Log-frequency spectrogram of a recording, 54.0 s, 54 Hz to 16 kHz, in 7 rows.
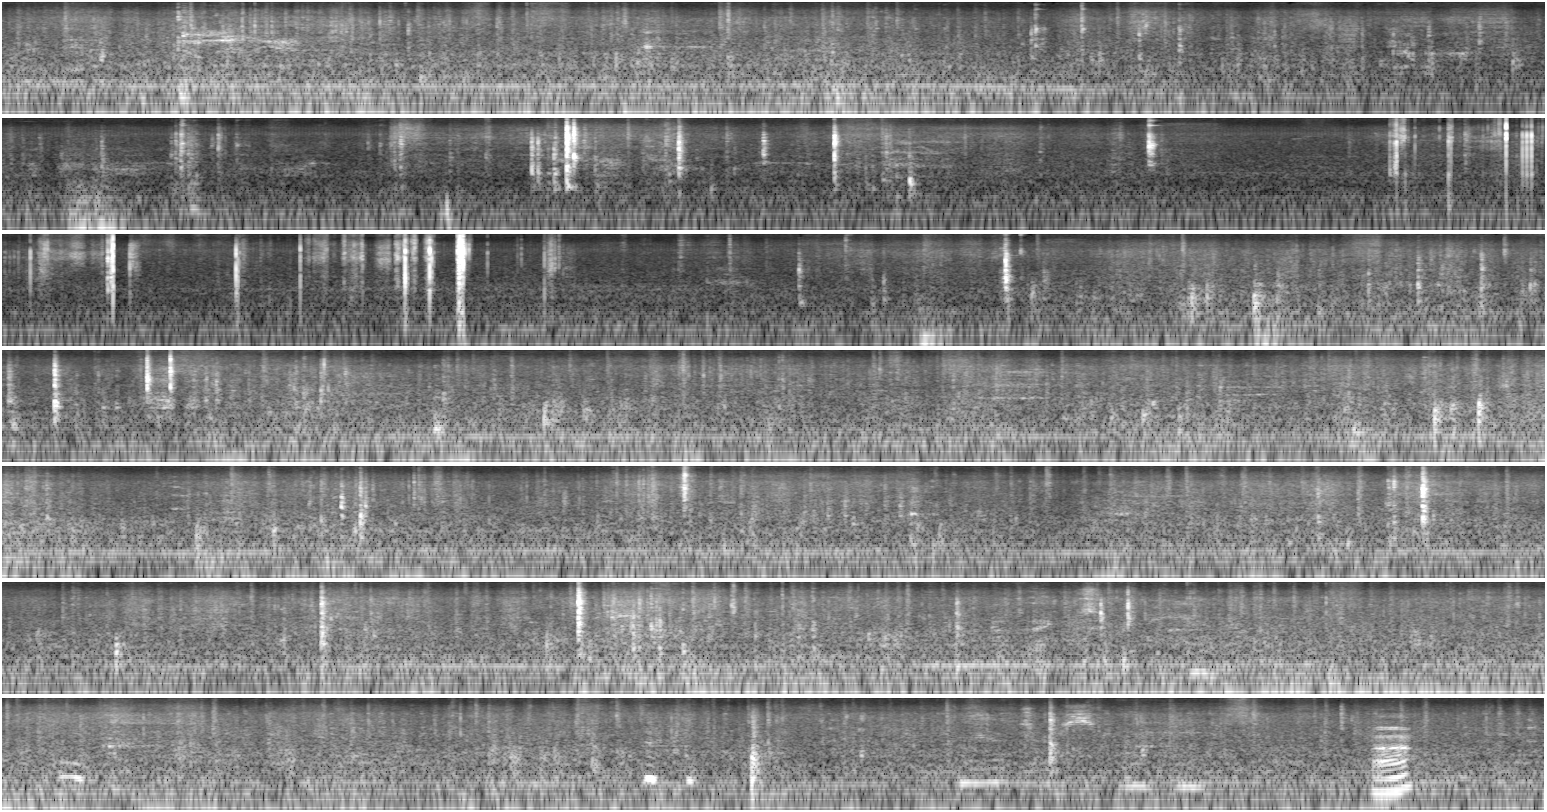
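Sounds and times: engine hum: 0:00.0 - 0:54.0
sharp clicks and knocks: 0:14.5 - 0:46.5.

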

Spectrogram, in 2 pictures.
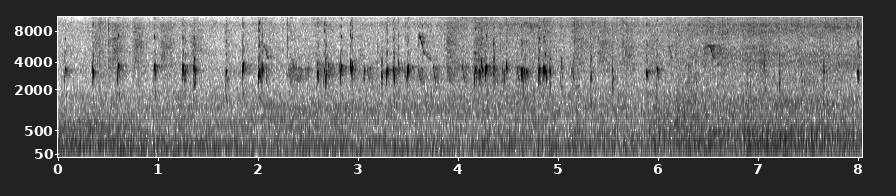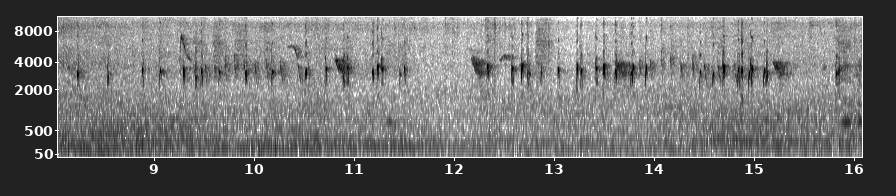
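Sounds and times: sparrows chirping: 0:00.0 - 0:16.0.

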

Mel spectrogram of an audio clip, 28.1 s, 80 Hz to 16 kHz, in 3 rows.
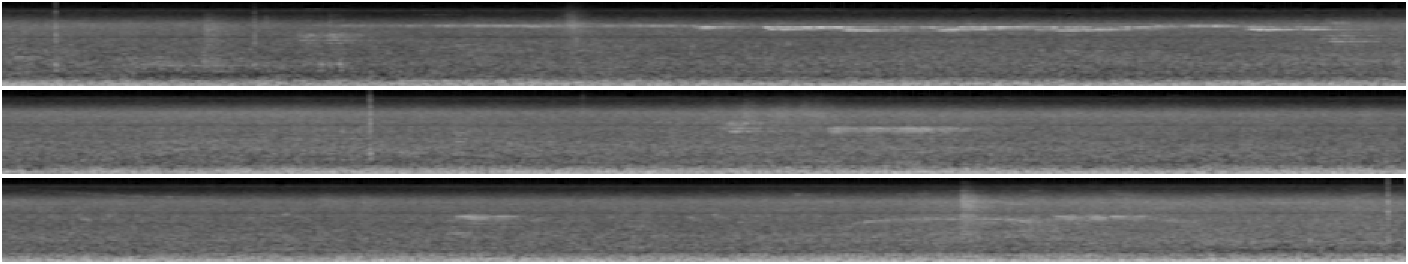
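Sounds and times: road traffic rumble: 0:00.0 - 0:28.0.

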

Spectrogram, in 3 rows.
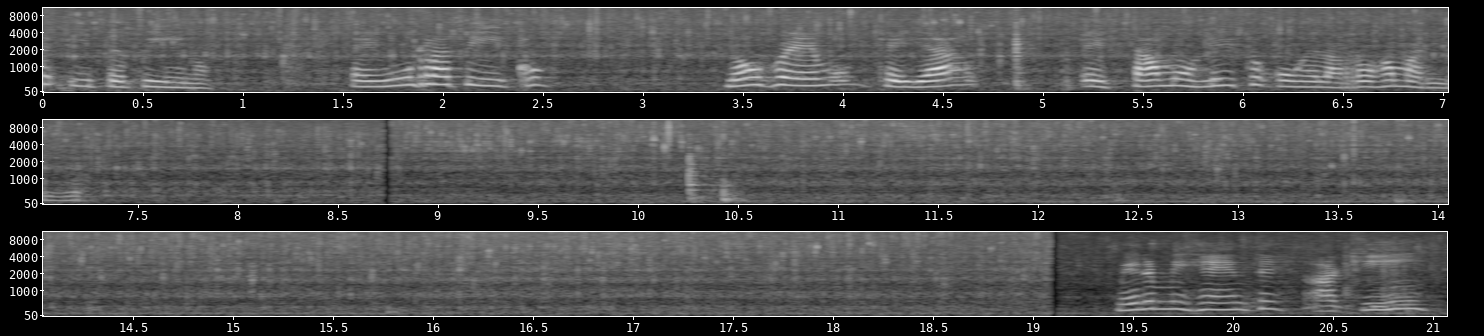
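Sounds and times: plantain deep-frying in oil: 0:00.0 - 0:21.0.

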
